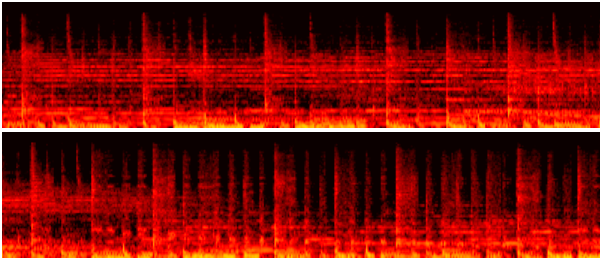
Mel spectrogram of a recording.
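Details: Upbeat instrumental music plays throughout with steady percussion and layered melodic instruments, and no animal sound stands out.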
